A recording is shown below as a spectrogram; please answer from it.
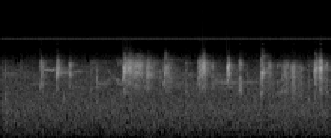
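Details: Wild stone martens mating in Geuzenbos, the male acting aggressively toward the female: shrill, high squeaky bursts come in irregular clusters, some doubled or tripled in quick succession, separated by short pauses over a quiet background.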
